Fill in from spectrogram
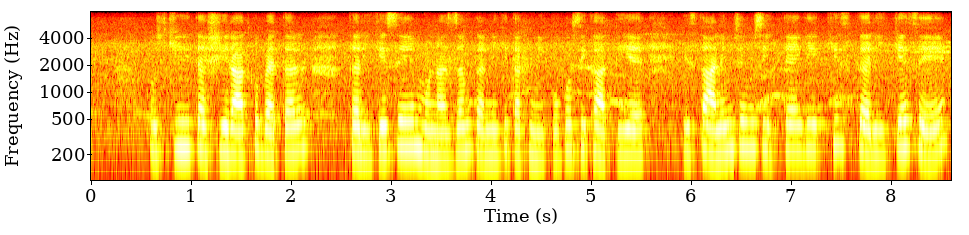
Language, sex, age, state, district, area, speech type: Urdu, female, 30-45, Maharashtra, Nashik, urban, spontaneous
